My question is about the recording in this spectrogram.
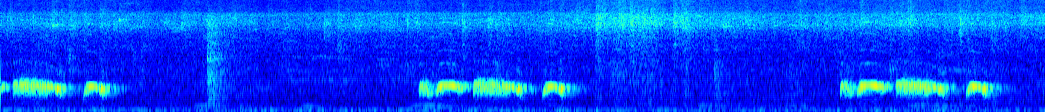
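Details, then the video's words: Spotted doves from a flock kept at a dove farm in Ba Vì, Hanoi, Vietnam: low cooing phrases of several notes, repeated about every four seconds, with steady background hiss. "CHIM CU GAY"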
